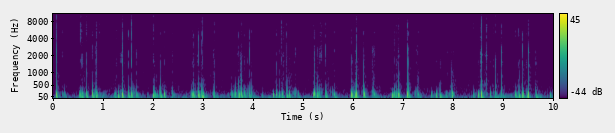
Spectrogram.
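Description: A white, ring-shaped door stopper that looks like solid foam or rubber is held above a microphone and tapped and scratched with long nails. Soft, muffled low thuds come in quick clusters, with faint bright clicks from the nails on top.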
